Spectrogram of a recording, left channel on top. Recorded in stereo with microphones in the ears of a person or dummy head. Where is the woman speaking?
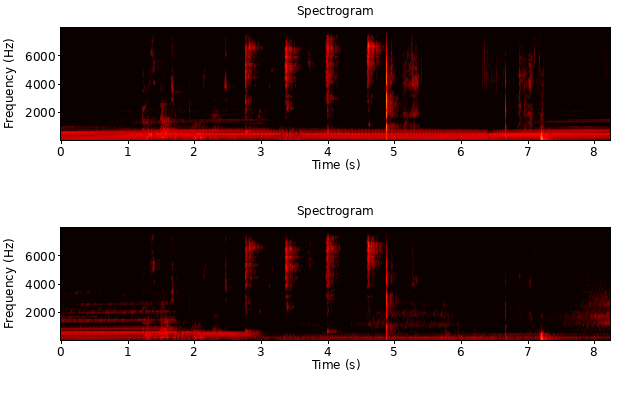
10° left (ahead or behind), 4 m.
